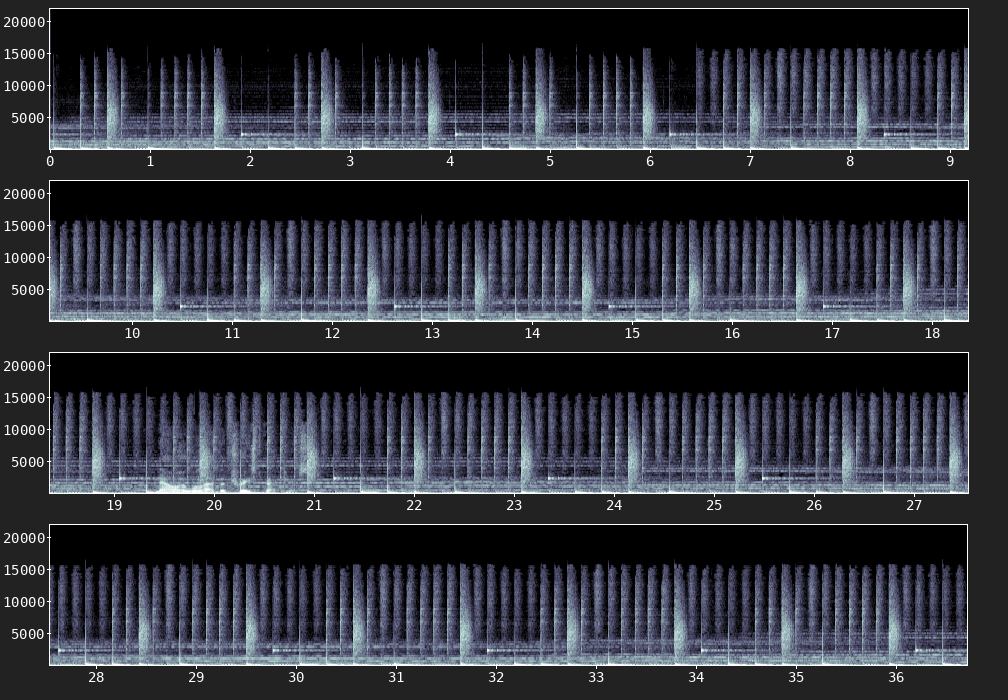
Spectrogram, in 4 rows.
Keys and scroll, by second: 11.9 ctrl+-, 15.9 ctrl+z, 17.3 ctrl+z, 17.7 typing, 18.8 ctrl+v, 36.4 ctrl+z.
